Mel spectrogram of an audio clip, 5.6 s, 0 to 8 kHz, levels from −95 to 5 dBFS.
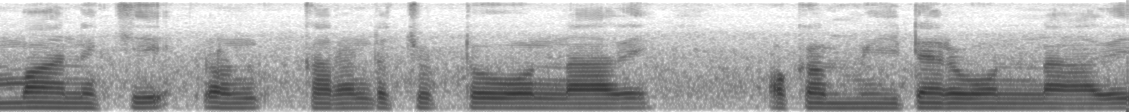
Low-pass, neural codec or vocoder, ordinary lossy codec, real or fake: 7.2 kHz; none; none; real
